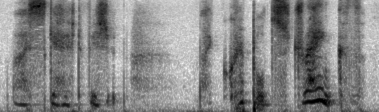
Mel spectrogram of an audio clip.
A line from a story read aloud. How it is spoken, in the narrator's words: he murmured regretfully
